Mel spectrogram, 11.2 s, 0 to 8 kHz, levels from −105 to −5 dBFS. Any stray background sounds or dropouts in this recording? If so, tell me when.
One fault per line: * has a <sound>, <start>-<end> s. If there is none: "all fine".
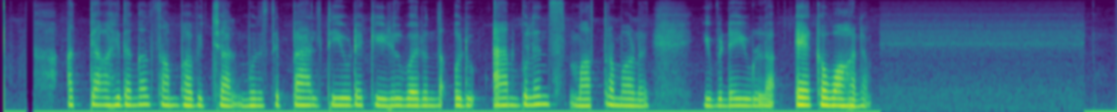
all fine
